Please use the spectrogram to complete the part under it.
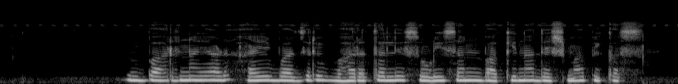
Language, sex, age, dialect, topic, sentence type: Marathi, male, 25-30, Northern Konkan, agriculture, statement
